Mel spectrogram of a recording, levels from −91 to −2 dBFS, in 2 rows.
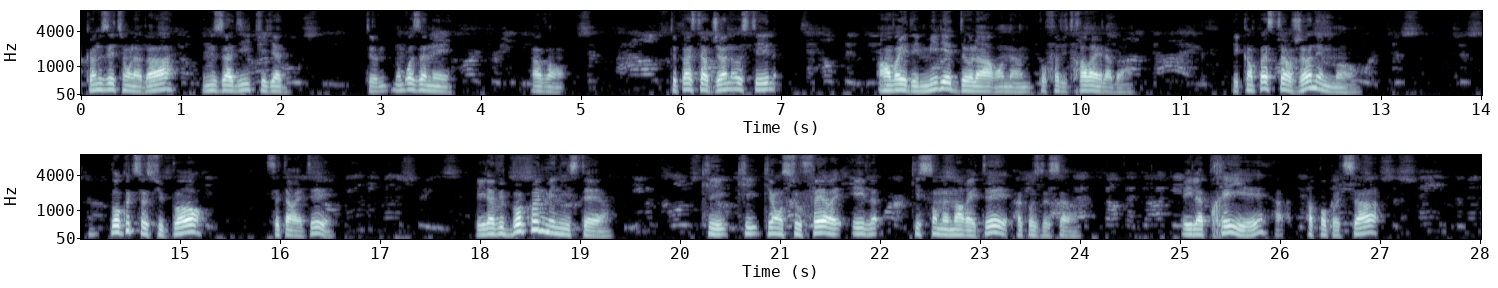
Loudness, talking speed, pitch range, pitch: -20 LUFS, 165 wpm, 135-205 Hz, 160 Hz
